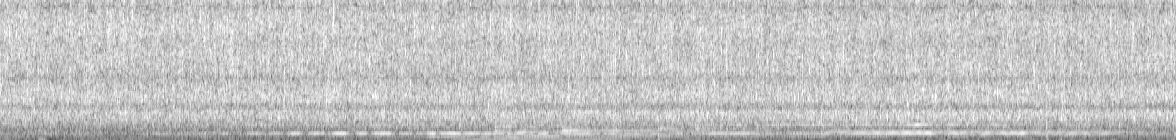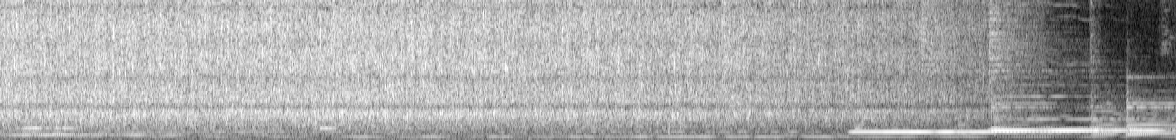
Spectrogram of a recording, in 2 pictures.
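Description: Steady splashing and trickling of a garden waterfall in a residential garden, continuous and fairly even throughout with a few faint tonal chirps above it, no talk.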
